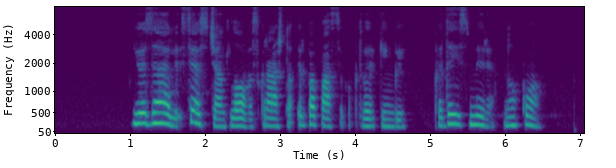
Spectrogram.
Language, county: Lithuanian, Vilnius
